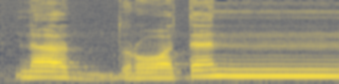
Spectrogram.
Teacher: نون کے لیے 2 حرکت کا ہولڈ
